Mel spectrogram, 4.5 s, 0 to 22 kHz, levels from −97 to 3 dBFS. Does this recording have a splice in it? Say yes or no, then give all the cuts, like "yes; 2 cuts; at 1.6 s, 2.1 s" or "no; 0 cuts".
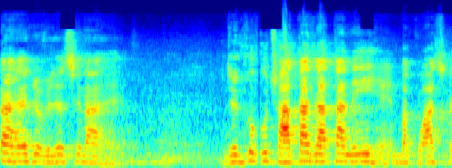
no; 0 cuts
